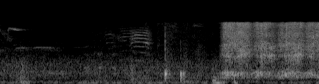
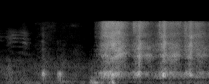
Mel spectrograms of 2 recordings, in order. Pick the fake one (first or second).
second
